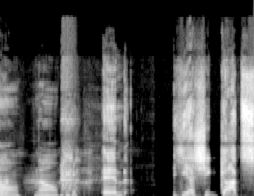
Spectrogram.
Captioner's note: laughs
